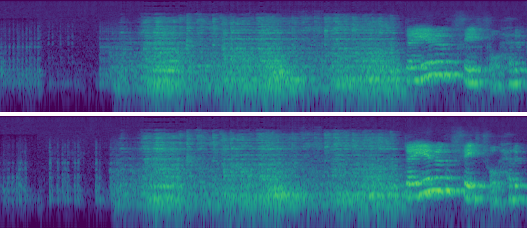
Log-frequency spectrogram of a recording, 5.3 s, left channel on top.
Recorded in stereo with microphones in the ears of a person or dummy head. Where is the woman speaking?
30° right (ahead or behind), 0.6 m.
